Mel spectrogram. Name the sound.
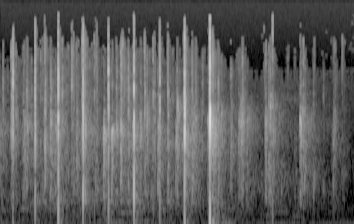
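children clapping hands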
